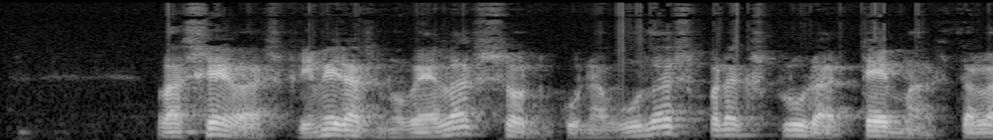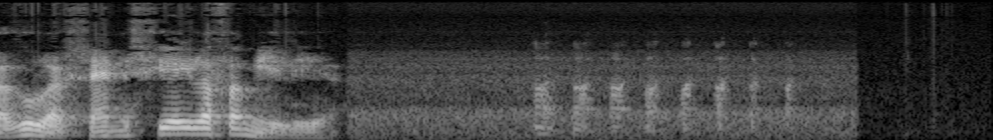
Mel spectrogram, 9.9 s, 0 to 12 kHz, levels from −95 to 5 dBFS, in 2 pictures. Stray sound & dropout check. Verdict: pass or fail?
fail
